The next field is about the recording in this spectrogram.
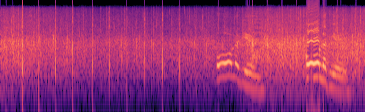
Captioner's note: applause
